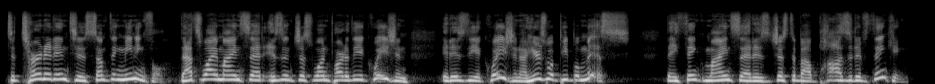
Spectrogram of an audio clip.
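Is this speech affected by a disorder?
No.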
